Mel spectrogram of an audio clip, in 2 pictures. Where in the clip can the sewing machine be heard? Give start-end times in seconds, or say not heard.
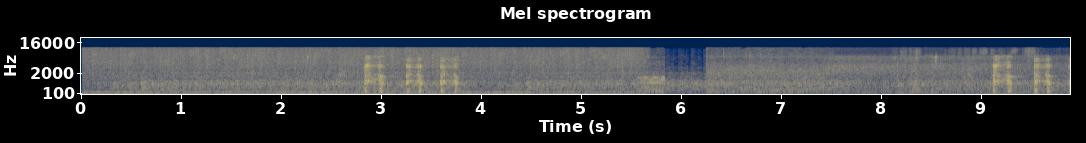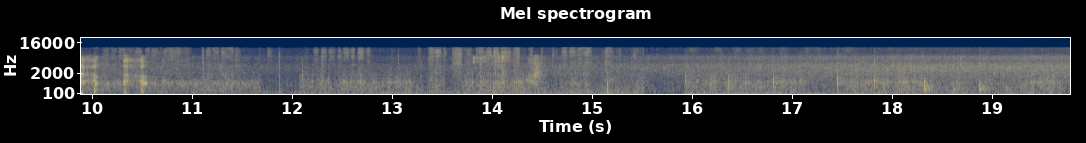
0.0-19.7.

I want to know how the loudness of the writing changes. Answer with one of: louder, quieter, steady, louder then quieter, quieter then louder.
louder.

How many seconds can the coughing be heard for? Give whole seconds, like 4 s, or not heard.
5 s.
